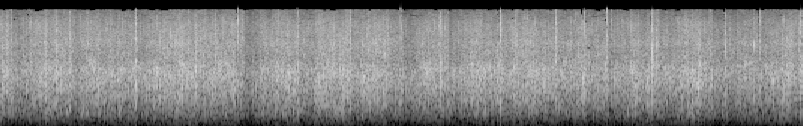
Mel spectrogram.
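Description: Crowd of about a thousand people applauding, a steady dense clatter of clapping hands.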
